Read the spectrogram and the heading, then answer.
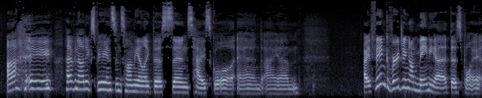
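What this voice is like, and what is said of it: Loopy, drunk-sounding sleep-deprived speech. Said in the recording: “I sound drunk because I'm so, like, sleep deprived ... loopy”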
